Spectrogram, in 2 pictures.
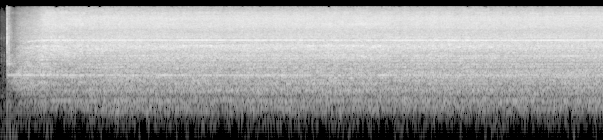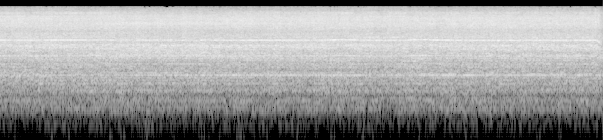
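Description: A hair dryer blows over paper to dry ink and paint. A loud, steady, close whoosh switches on sharply and holds unbroken throughout.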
